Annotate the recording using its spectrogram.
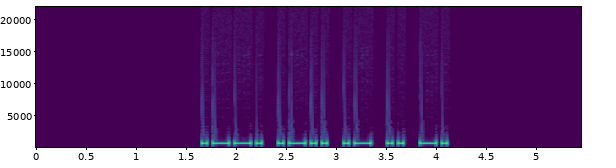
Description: Morse code, heard as a keyed tone, about 23 wpm, 700 Hz. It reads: PLAIN
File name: 5 Letter Words - First 3 Letters Given - 22wpm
